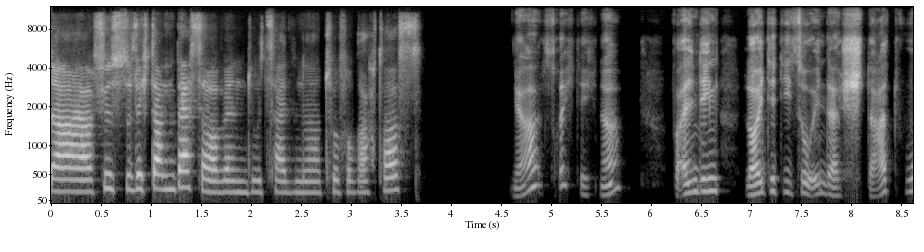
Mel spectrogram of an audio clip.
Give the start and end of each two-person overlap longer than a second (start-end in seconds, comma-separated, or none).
none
